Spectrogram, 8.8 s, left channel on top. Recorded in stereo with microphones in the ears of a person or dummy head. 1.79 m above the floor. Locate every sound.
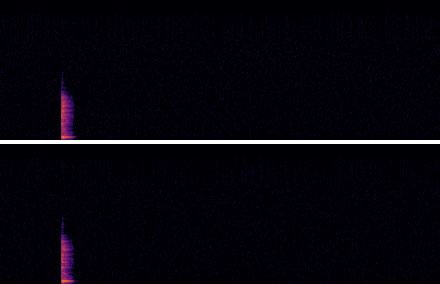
1.2 s a cowbell: 10° left (ahead or behind), 0.5 m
